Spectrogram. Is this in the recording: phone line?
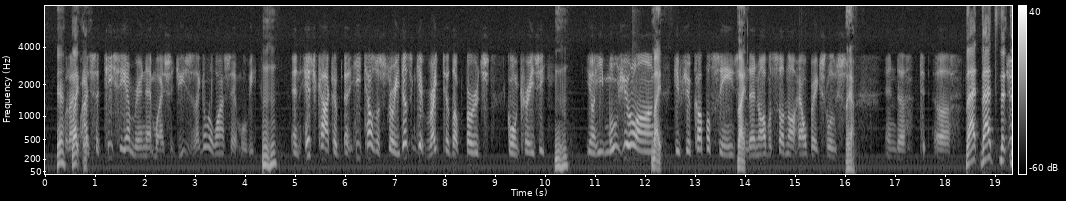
yes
